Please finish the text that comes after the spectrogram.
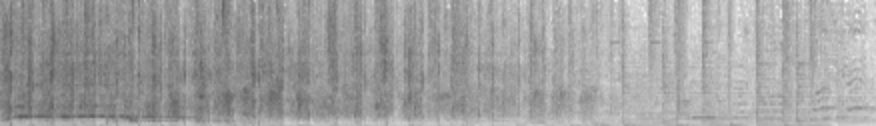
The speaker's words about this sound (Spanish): Aplausos doctora.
